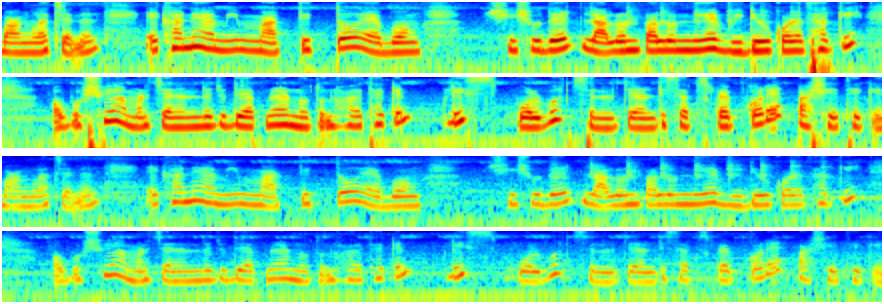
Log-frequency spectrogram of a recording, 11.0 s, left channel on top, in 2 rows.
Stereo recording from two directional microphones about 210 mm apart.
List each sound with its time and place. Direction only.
0.0 s speech: 40° left (ahead or behind)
